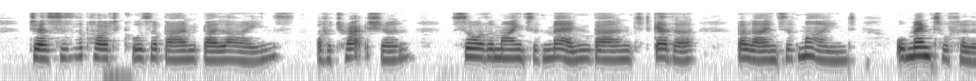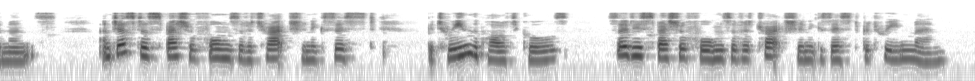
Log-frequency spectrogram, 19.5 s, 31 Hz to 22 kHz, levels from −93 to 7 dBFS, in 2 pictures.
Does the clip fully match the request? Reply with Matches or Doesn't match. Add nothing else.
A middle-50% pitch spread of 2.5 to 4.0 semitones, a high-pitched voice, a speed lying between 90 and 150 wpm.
Matches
